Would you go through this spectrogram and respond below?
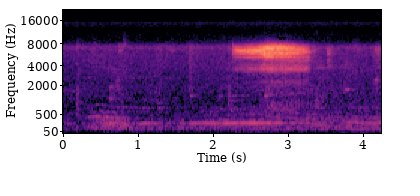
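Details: Sleeping dog: low steady rumble of breathing with one louder hissing snort partway through; ordinary snoring.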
